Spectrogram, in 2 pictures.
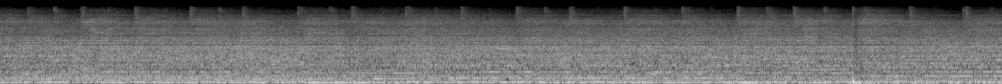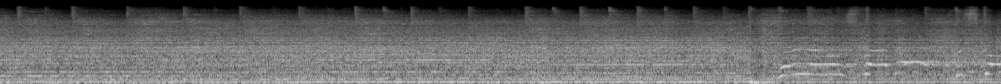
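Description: A rock band playing live: electric guitar and drum kit in a dense, steady wash of sound, with a voice coming in over it near the end.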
